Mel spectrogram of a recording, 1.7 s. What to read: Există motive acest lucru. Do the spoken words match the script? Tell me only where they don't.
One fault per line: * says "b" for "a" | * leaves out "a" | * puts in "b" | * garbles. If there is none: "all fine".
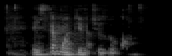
all fine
